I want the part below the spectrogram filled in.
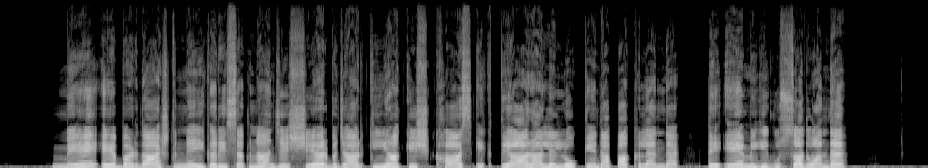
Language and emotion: Dogri, angry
